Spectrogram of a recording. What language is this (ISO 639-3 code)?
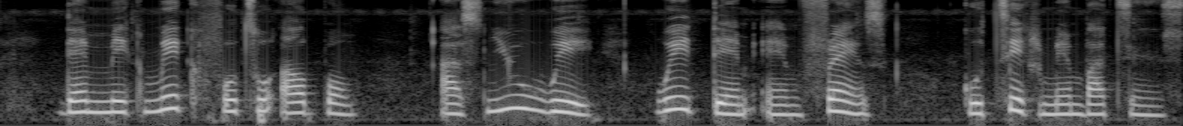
pcm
